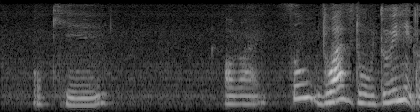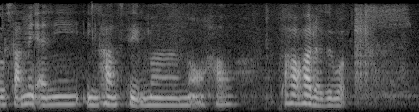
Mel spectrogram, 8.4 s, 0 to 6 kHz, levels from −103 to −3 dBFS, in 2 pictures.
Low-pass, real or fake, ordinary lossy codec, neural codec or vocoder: 5.4 kHz; real; AAC, 24 kbps; none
